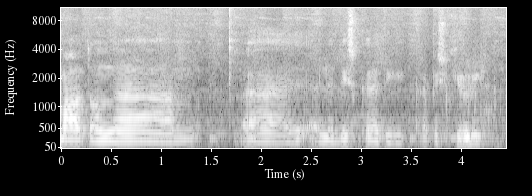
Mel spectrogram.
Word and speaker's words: Crépuscule: This is the box set that came out on Le Disque de Crépuscule. Crépuscule, yeah, that's the correct pronunciation.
